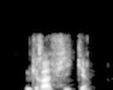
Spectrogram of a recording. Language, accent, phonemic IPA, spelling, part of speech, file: French, France, /ɡʁa.fik/, graphique, noun / adjective, LL-Q150 (fra)-graphique.wav
- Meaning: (noun) graph (mathematical diagram); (adjective) graphic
